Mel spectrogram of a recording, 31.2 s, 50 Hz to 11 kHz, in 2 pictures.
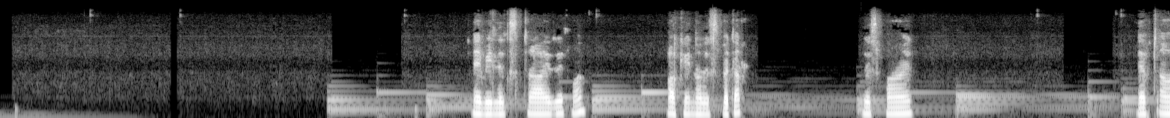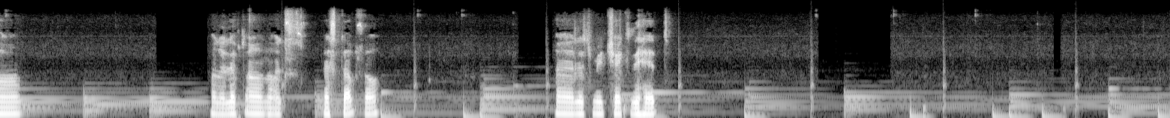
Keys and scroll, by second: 8.7-11.3 typing, 16.7-20.1 typing, 22.1-23.3 typing, 29.1-31.2 typing.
